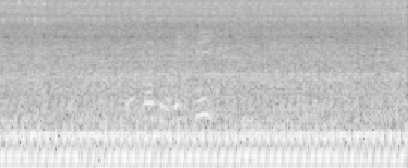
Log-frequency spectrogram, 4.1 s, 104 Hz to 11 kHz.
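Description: A 1983 Honda CB1100F's JES-built air-cooled inline-four idling steadily on its CR carburetors, freshly tuned on the dyno.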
